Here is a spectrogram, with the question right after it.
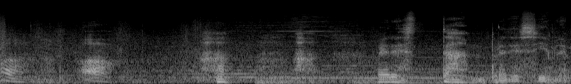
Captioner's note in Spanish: Quejidos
